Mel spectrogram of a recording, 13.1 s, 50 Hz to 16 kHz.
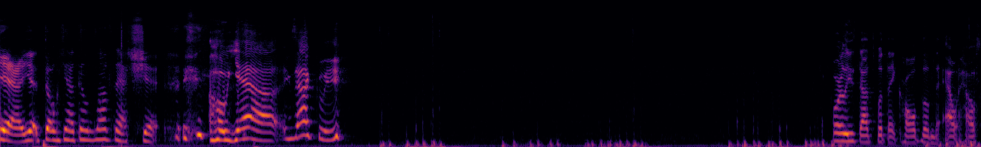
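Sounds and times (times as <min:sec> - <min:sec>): computer keyboard typing: 0:05.0 - 0:06.0, 0:06.7 - 0:08.7, 0:09.7 - 0:11.3, 0:12.4 - 0:13.0.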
